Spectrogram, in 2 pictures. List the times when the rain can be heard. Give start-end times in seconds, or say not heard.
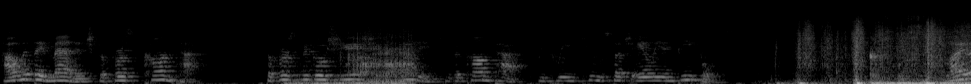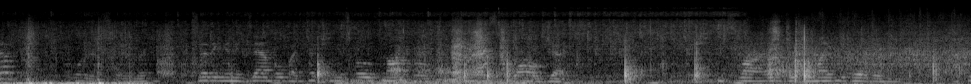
9.6-19.3.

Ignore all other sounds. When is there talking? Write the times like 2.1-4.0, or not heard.
0.0-7.4, 9.4-15.5, 16.9-19.3.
